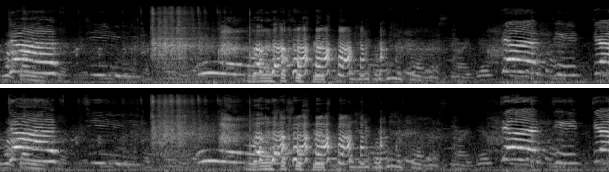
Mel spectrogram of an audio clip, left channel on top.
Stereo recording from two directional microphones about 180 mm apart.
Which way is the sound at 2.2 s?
35° right (ahead or behind).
